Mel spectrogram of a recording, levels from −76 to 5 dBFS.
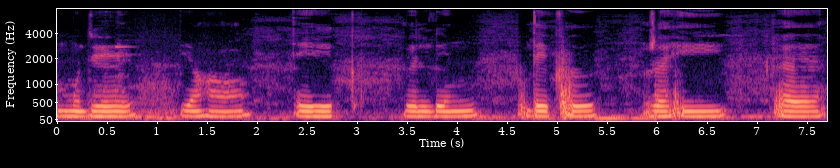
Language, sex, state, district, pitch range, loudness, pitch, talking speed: Hindi, male, Madhya Pradesh, Dhar, 125-135 Hz, -14 LUFS, 135 Hz, 55 wpm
